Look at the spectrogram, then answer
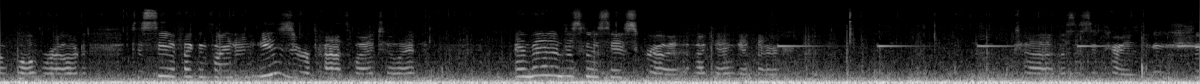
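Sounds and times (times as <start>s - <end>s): car road and engine rumble: 0.0s - 12.0s
short high beeps: 7.7s - 12.0s.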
